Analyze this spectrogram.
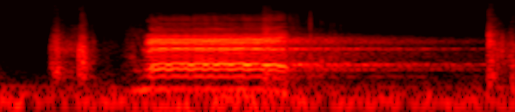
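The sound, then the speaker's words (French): A single bleat from an animal on a mountain slope, a nasal, wavering cry that swells loudly and then tails off, with faint soft sounds just before and after it. “Parfois, je l'entends bêler.”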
